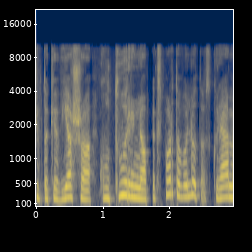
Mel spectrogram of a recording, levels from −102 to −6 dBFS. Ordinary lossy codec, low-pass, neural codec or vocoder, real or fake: AAC, 48 kbps; 9.9 kHz; none; real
